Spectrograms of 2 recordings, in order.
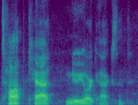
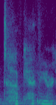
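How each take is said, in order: First: Said in the usual way. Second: Whispered Top Cat New York, to himself. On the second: Real, not acted. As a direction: breathe the words Top Cat New York while thinking. Repeating the phrase to himself.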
